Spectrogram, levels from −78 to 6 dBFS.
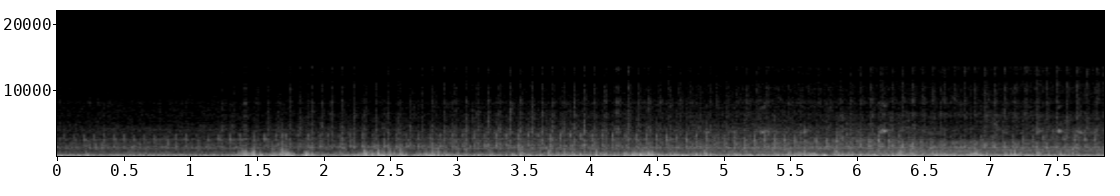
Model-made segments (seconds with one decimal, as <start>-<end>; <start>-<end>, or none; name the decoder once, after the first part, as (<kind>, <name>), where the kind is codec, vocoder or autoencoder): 4.2-4.9 (vocoder, BigVGAN v2)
